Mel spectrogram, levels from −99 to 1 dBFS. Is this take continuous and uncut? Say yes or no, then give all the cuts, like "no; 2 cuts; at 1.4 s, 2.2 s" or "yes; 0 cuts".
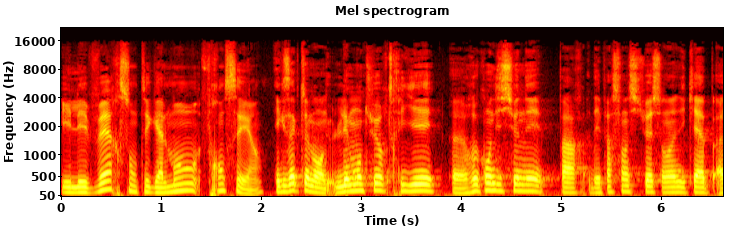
no; 4 cuts; at 1.4 s, 2.6 s, 3.3 s, 3.8 s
